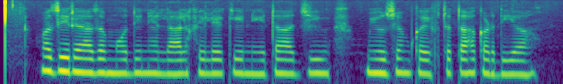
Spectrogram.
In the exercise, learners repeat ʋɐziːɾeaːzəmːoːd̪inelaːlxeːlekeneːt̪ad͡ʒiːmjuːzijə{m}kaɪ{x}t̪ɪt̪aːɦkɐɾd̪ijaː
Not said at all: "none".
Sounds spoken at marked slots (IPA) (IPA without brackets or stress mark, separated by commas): m, f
